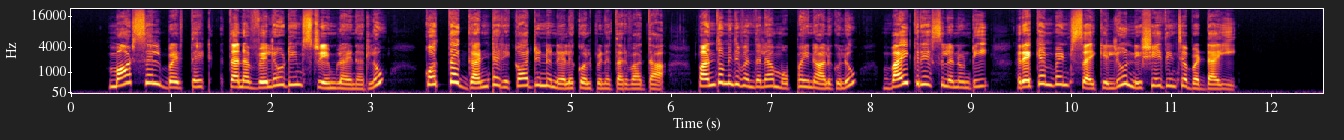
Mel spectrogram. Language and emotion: Telugu, neutral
